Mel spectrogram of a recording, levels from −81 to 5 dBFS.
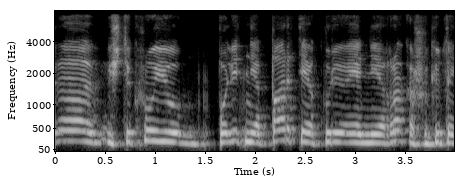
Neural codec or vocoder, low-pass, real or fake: none; 7.2 kHz; real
